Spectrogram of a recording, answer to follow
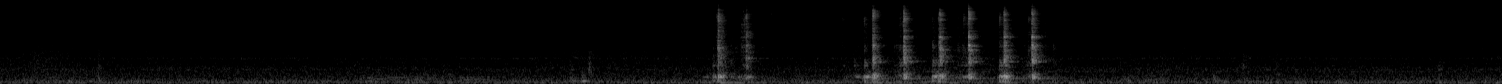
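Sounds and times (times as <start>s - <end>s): fan pull-chain switch clicks: 7.1s - 7.8s, 8.4s - 10.6s.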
